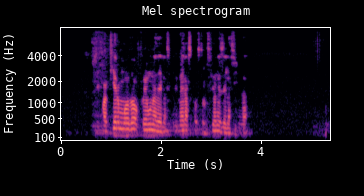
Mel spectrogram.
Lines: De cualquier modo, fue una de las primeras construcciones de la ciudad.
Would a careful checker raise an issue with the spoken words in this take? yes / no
no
